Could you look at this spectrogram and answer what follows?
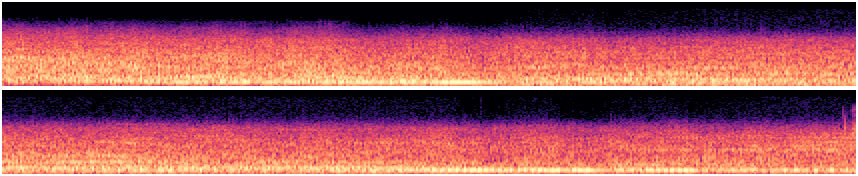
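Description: Pure stock race cars at Central Arizona Speedway roar continuously as a pack revs and races around the oval, a loud steady engine drone with no break throughout.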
